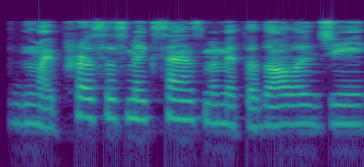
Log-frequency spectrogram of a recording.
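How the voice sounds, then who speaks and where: A woman with a non-native accent. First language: not English. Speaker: graduate student researcher. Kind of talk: academic presentation. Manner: halting.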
